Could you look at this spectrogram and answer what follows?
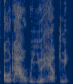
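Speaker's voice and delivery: ordinary talk, nothing marked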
